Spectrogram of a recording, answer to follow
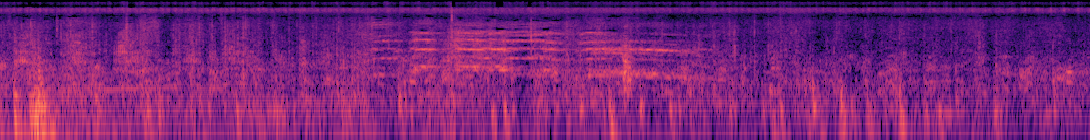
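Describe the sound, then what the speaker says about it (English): Chickens on a family farm at evening feeding time, a steady chorus of clucking with a rooster crowing midway, fairly close and continuous with no talk. "let's feed the chickens"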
